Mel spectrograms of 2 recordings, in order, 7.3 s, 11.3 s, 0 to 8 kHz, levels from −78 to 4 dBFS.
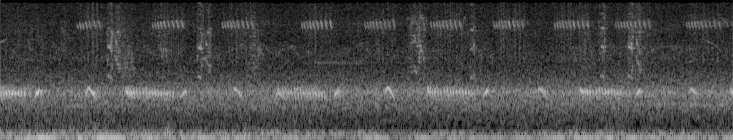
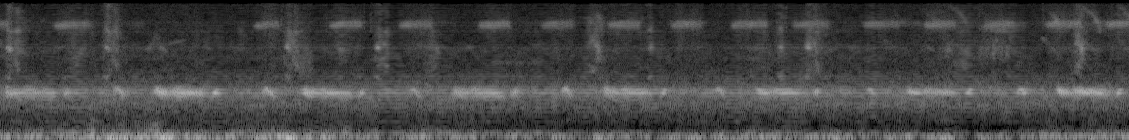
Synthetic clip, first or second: second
